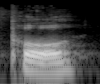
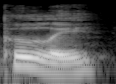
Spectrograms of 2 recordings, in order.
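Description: First: The name ends cleanly on the l sound. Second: The name ends with an added ee vowel. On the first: The speaker calls it right. "It's Poole. Silent E at the end there" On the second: The speaker calls it wrong. "don't call him Pooley"

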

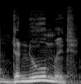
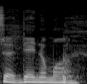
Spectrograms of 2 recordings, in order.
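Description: First: The ending is sounded as 'ent'. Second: The ending is sounded without 'ent'. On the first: The speaker calls it wrong. "I stumbled on a word yesterday I should not have stumbled on" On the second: The speaker calls it right. "No, it's denouement"

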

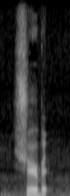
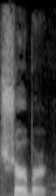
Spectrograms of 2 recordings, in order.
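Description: First: No R sound is heard in the second syllable. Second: An R sound is heard in the second syllable. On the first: "no one says sherbet, but that's what it is" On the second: "I've always said sherbert"

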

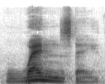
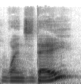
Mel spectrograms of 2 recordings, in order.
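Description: First: The stress falls on the first syllable. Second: The stress falls on a later syllable. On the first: The speaker calls it right. "the first syllable" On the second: The speaker calls it wrong. "so not Wednesday"

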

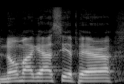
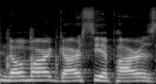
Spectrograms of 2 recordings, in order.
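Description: First: It is said in a Boston accent. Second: It is said in a neutral accent.

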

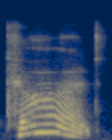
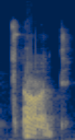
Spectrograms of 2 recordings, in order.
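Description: First: It is said in a friendly, affectionate tone. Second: It is said in a hostile, insulting tone.

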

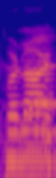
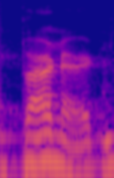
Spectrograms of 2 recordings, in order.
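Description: First: The name is said in an American accent. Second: The name is said in a British accent.

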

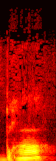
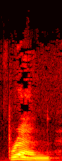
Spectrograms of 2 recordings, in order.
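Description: First: The word is said with a French vowel. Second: The word is said with an anglicized vowel. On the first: The speaker calls it right. "the word is Brin" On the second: The speaker calls it wrong. "I would always pronounce it Bren"

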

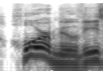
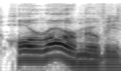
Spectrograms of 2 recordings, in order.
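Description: First: Horror is said casually, sounding like whore. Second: Horror is said with exaggerated, laboured articulation. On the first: It sounds like films about prostitution. "what movie about prostitution are you trying to watch?" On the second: It sounds like a speech impediment. "if I say it like that, it sounds like I have a speech impediment"

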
